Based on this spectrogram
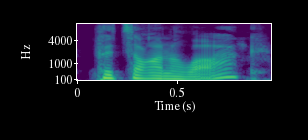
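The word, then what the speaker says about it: Phitsanulok: And I get a call in the middle of the night that Marley is rushed to the emergency in Pitsanalak, which is how you say it.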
